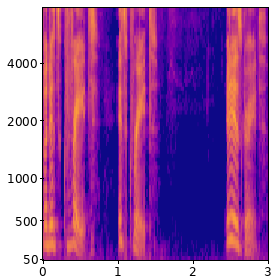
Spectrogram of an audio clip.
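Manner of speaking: sincere but sarcastic-sounding tone. Speaker insisting they are not being sarcastic; sincere but sounds sarcastic. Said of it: "I know I sound sarcastic".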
